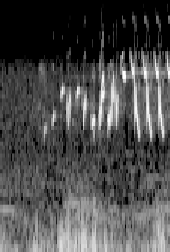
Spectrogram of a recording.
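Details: European goldfinch, a wild bird, gives a short burst of high twittering song, a few separate chirps opening into rapid sharp downslurred notes, over quiet low background noise.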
